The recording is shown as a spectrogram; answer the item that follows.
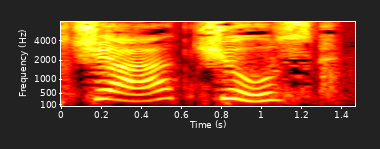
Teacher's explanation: Cha is a voiceless affricate consonant. It is pronounced only using the release of air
